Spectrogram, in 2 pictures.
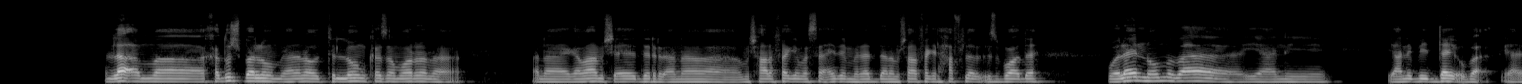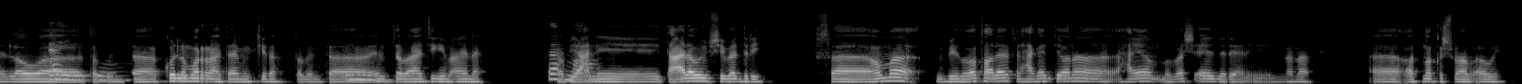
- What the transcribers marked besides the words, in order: distorted speech
- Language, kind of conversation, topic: Arabic, advice, إزاي أوازن بسهولة بين احتياجي للراحة والتزاماتي الاجتماعية؟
